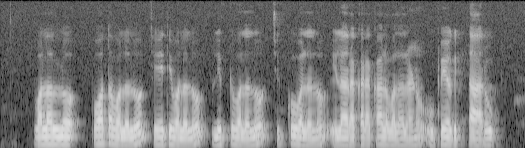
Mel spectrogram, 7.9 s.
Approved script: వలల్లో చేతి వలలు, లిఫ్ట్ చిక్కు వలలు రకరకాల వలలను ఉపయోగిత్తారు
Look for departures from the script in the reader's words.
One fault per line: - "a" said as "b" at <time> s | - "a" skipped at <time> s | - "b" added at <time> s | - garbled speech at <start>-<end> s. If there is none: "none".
- "పోత వలలు" added at 1.4 s
- "వలలు" added at 3.5 s
- "ఇలా" added at 5.0 s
